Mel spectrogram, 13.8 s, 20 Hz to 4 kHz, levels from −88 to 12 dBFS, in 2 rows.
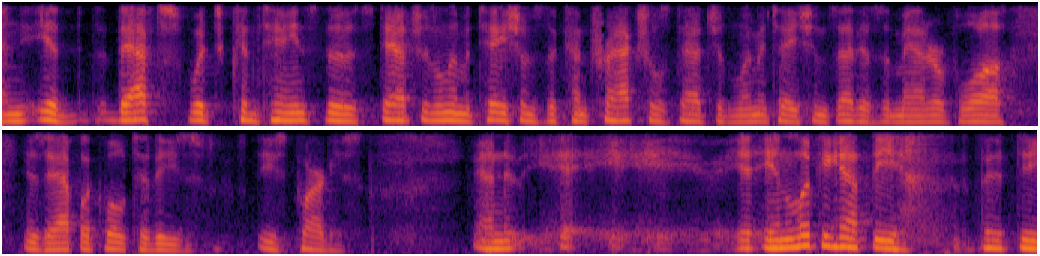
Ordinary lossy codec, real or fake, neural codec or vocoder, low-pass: AAC, 32 kbps; fake; codec, 16 kHz in and 24 kHz out, 0.8 kbps, FocalCodec, streaming, 65536 codes; 3.6 kHz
